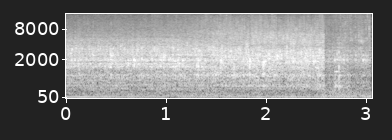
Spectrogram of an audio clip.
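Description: Chicken thighs fry in hot oil in a pan, a loud steady sizzle with crackling that holds throughout and dips briefly near the end.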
